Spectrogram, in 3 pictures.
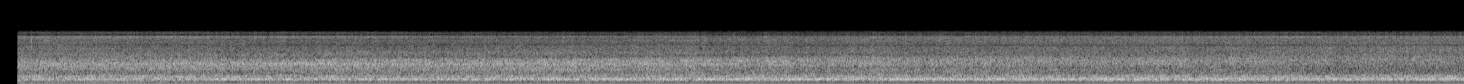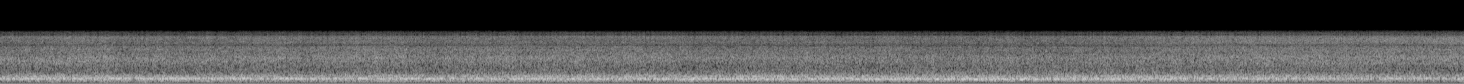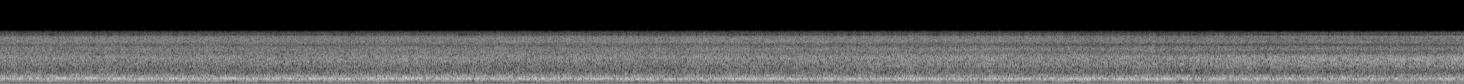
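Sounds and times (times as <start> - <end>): diesel locomotive engine running: 0.2 - 43.9.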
